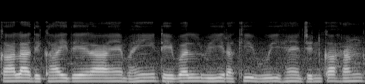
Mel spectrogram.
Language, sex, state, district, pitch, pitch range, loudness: Hindi, male, Uttar Pradesh, Hamirpur, 150 Hz, 145-150 Hz, -18 LUFS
